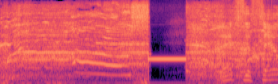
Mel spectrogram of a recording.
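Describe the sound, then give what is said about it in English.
A crowd of celebrating sports fans screams and yells in the street as a hotel awning they climbed collapses, a dense roar of shrill voices briefly cut by a steady beep tone before the shouting resumes. “That's the sound of an awning outside the Ritz-Carlton Hotel collapsing after fans climbed on top of it during the celebration.”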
